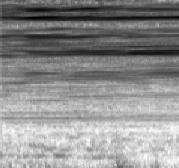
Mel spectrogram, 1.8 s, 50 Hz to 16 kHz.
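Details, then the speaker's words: Two-week-old Microsoft Surface Pro 8 under stress: fast buzzy rattle riding on high fan whine, like an insect inside, getting louder; fan rattling. "well i think of the rattling sound well there it is it sounds like there is an insect inside or something it's pretty loud"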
